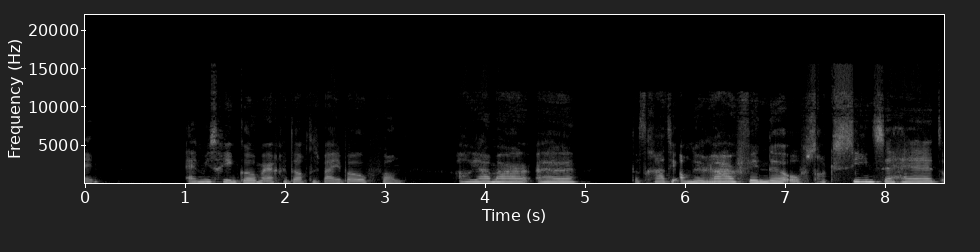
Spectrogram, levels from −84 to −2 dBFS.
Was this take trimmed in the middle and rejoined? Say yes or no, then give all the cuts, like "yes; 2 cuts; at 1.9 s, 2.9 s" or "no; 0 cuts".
no; 0 cuts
